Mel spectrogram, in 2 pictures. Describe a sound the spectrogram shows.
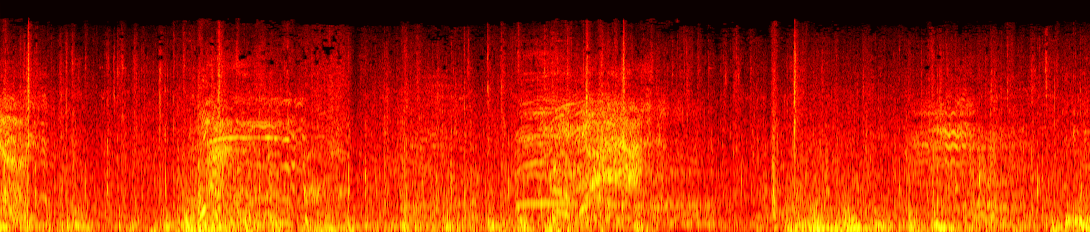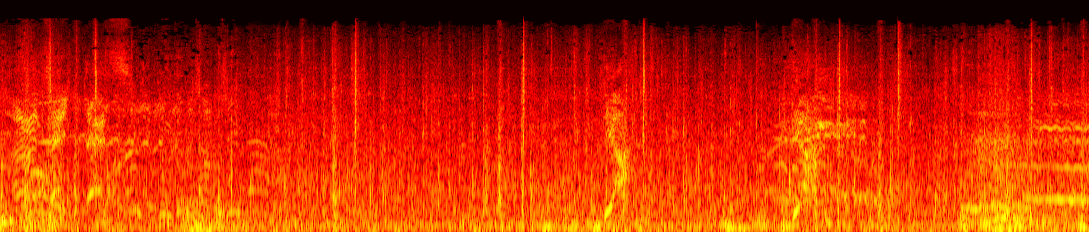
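Carriage wheels rumble over cobblestones.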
